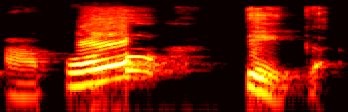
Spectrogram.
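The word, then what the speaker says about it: Apotheker: पोटेकर यानी pharmacist pharmacist आपने यहां पर भी देखा था कि एच है एच की साउंड हमारी साइलेंट है तो इसलिए अपोटेक नेक्स्ट है आपका नार्ट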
